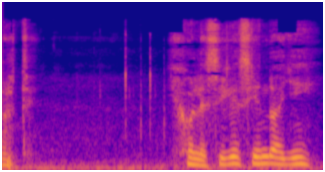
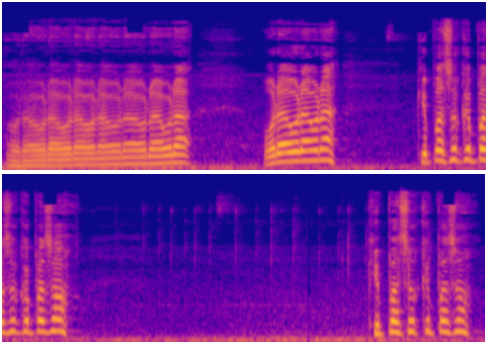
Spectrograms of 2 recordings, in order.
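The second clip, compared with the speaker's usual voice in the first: startled alarm; 5 semitones higher, much faster than usual. Real, not acted. Investigator startled by a failing lamp, growing alarm.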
